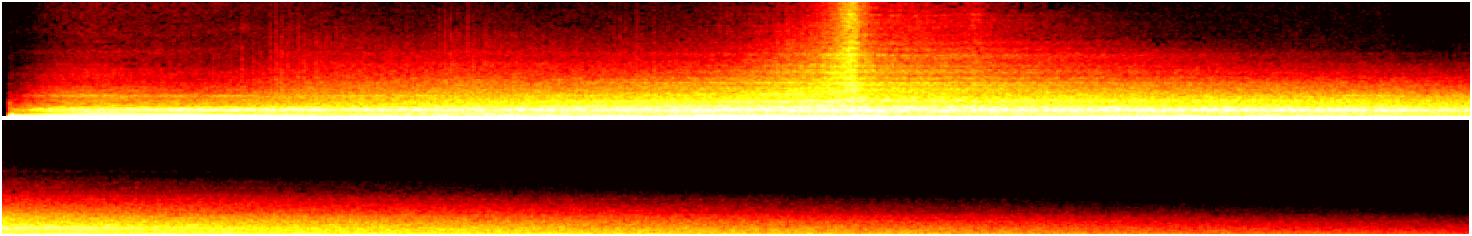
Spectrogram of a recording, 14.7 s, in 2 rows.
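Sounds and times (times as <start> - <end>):
soundtrack stinger: 0.0 - 9.0.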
